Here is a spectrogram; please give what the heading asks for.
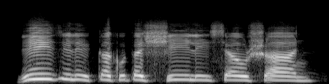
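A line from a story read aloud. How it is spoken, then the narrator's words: Tearful asking. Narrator (Russian): спрашивали они сквозь слезы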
